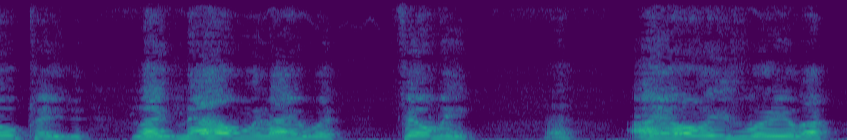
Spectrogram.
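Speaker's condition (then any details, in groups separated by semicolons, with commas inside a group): Cerebral palsy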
